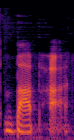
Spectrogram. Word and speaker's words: Baba: Yeah, Blair's first Thanksgiving, which was great because she met my husband's side of his extended family and his mom, but Blair's Baba. That's how you say it in Japanese.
